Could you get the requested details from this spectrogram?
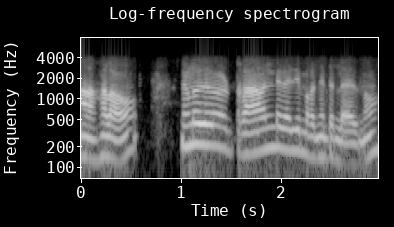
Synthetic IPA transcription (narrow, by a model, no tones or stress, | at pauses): aːɦɐloː | niŋɐɭoɾuʈraːʋɐlinde̞kɐðjumpɐrɐɲːiʈːilːa̰ːjiɾunːoː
